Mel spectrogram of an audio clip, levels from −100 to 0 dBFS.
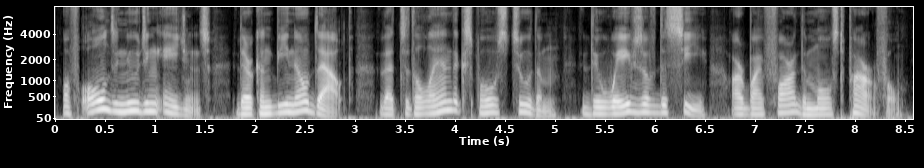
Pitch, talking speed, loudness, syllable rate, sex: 135 Hz, 190 wpm, -17 LUFS, 5.0 syllables/s, male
